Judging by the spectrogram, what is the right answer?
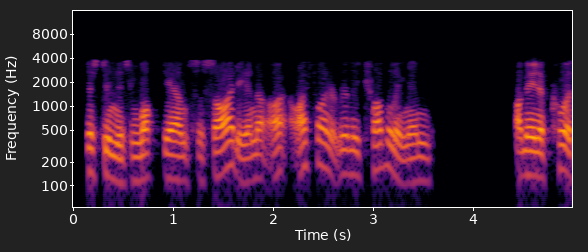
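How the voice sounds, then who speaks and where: Ordinary pitch variation in an Australian accent. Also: man. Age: 60s. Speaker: natural healer turned politician. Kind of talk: podcast interview.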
